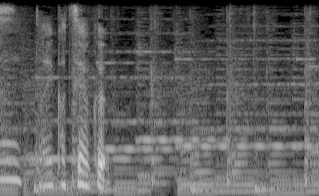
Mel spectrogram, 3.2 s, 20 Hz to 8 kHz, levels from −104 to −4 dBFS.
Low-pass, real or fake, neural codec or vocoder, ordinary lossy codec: 7.2 kHz; real; none; Opus, 64 kbps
